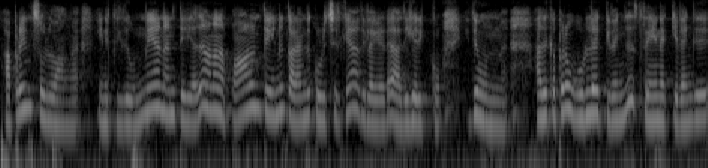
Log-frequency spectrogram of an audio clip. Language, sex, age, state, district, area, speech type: Tamil, female, 18-30, Tamil Nadu, Tiruchirappalli, rural, spontaneous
